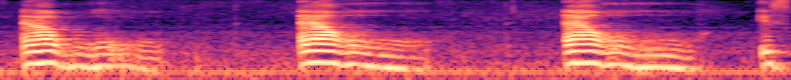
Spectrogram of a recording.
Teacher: رخاوہ ہے، آواز جو چل رہی ہے، موٹا لیٹر ہے، ایک مزید موٹا نہیں ہے، صرف اس میں استعالہ ہے.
